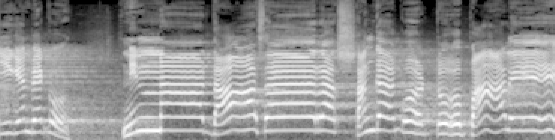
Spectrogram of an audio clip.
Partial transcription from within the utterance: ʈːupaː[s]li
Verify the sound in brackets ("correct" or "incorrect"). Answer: incorrect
